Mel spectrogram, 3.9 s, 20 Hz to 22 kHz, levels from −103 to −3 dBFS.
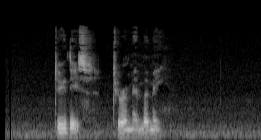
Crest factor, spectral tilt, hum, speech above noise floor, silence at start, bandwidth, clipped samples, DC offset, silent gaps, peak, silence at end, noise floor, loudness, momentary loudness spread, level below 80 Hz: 20 dB; -5.5 dB/octave; none; 28 dB; 0.4 s; 11 kHz; under 0.1%; under 0.1%; none; -20 dBFS; 1.1 s; -64 dBFS; -36 LUFS; 11 LU; -68 dBFS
